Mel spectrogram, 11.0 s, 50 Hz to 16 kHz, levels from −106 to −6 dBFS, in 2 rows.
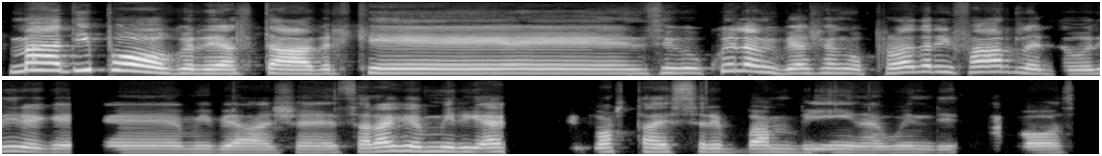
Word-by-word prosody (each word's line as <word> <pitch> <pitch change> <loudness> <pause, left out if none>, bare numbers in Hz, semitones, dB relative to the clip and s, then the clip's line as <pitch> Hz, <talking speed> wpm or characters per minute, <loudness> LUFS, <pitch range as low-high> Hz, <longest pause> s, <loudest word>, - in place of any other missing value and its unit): Ma 350 +4 +7
di 355 +2 +3
poco 285 - +8
in 205 - +1
realtà, 195 0 +4
perché 205 -1 0
sì, 225 +2 -6
co' 225 0 -3
quella 315 +6 +1
mi 250 -4 -5
piace 210 +2 -3
anco 215 -2 -5
anche 195 - -10
ho - - -29
provato 250 +5 -1
a - - +3
rifarla 265 -3 -2
e - - -4
devo 180 +1 -9
dire 205 -3 -4
che 155 -1 -9
mi 155 0 -12
piace, 150 0 -7
sarà 190 +7 0
che 225 -1 0
mi 205 0 -4
rie 190 0 -1 0.3
mi - - -23
porta 185 0 -6
a - - -1
essere 175 0 -7
bambina, 160 -2 -8
quindi 155 0 -12
una 155 +1 -19
cos 150 0 -8
200 Hz, 190 wpm, -23 LUFS, 160-220 Hz, 0.3 s, poco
